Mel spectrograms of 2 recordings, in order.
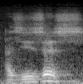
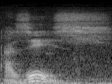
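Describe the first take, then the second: First: It is said with an extra final syllable. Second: It is said with no extra final syllable. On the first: The speaker calls it wrong. "Jangan dibaca Azizes" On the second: The speaker calls it right. "tapi bacanya tetap Aziz"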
